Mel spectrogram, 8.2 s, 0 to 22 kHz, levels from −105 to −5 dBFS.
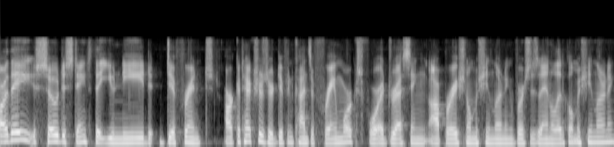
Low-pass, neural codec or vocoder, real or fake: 7.2 kHz; none; real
